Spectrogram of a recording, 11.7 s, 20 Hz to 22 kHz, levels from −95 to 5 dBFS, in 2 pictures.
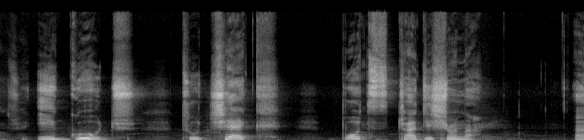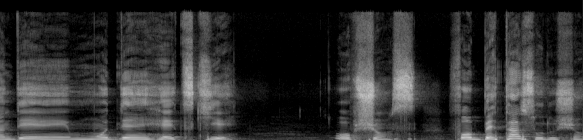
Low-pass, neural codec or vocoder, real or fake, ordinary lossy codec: none; none; real; none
